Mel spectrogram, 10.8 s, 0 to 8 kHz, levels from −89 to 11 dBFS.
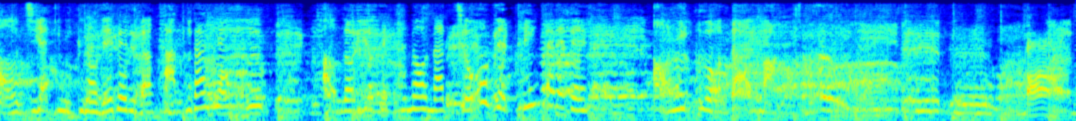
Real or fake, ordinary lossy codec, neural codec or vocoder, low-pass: fake; none; codec, 16 kHz, 4 kbps, FreqCodec, larger model; 7.2 kHz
